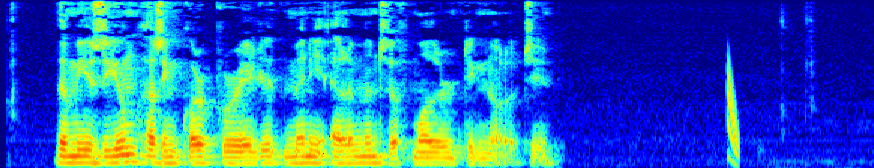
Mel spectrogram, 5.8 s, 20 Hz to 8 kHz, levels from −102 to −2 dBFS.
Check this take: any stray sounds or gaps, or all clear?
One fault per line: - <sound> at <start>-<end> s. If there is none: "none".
- chirp at 4.8-4.9 s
